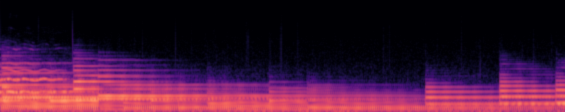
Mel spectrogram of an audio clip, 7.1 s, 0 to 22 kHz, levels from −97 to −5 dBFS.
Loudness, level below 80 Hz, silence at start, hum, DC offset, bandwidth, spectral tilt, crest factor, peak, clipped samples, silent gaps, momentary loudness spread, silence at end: -32 LUFS; -46 dBFS; 0 s; none; under 0.1%; 5.2 kHz; -10.5 dB/octave; 16 dB; -14 dBFS; under 0.1%; none; 13 LU; 0 s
